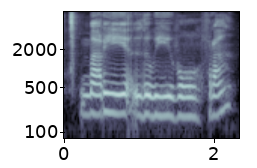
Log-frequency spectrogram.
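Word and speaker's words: Marie-Louise von Franz: the work of um murray louise von franz or you can pronounce it um mari louis vuon fra um also if you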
